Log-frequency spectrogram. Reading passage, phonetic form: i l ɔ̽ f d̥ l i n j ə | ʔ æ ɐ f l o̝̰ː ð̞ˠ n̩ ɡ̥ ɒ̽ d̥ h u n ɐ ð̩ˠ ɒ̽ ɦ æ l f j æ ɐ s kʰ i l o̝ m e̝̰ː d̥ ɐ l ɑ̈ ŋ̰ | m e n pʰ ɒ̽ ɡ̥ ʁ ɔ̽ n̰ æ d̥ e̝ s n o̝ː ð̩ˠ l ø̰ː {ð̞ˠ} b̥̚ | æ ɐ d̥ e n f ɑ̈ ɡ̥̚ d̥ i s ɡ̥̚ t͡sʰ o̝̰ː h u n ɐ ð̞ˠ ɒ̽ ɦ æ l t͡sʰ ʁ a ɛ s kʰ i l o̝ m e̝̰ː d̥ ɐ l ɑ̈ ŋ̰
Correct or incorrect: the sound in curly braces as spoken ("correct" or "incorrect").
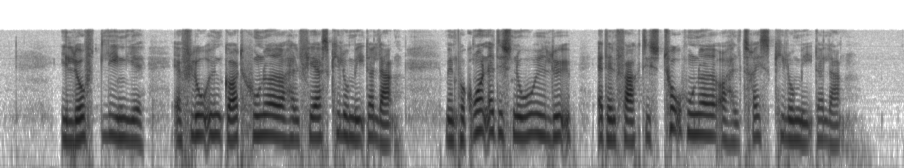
incorrect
